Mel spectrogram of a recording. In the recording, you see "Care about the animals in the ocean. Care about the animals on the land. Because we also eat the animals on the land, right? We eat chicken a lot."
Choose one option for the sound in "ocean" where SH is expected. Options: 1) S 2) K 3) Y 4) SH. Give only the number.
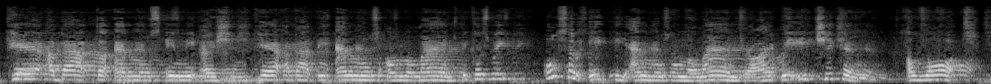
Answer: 4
